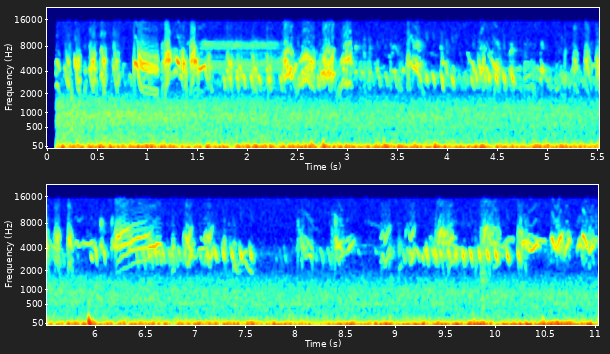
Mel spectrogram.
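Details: Several hooded siskins singing in nature: a dense chorus of fast, high twittering and chirps that overlap continuously, with occasional buzzy trills, over a steady low background rumble.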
